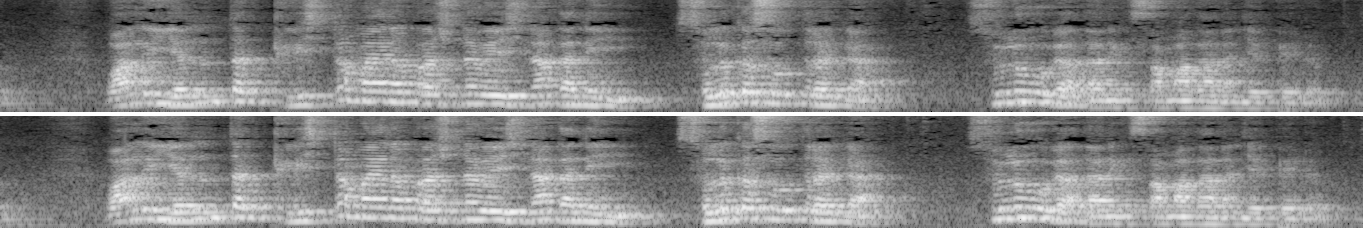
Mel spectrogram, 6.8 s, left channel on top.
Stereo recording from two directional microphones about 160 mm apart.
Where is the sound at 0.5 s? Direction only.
30° right (ahead or behind).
